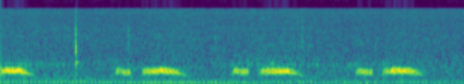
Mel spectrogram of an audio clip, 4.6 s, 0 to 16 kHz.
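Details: Spotted dove, caught from the wild, cooing in the 'Thúc Đồng Pha Sấm' style. Paired short and long hollow coos repeat about every 1.2 seconds, with one sharp click and a low hum behind.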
